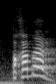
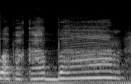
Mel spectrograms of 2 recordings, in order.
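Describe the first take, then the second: First: It is said loudly, short and harsh. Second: It is said slowly and softly. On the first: The speaker comes across as rude. "berbicara lantang, orang berbicara singkat, keras" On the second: The speaker comes across as gentle. "bicara yang perlahan"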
